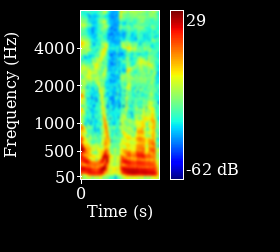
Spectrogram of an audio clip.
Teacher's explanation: یؤمنون میں حمزہ ساکن ہے اور اسے جھٹکے کے ساتھ ادا کیا جائے گا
